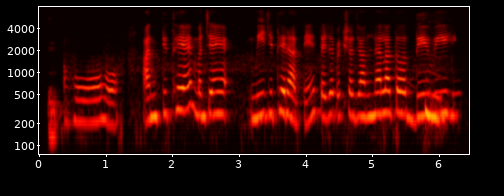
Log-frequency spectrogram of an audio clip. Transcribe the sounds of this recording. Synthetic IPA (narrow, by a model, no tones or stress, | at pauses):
ɦoɦo | añit̪it̪ʰem̤əɳd͡ze | miːd͡ʑit̪ʰeɾat̪et̪jat͡ɕapekʂad͡zanljalat̪əd̪eʋiɦi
